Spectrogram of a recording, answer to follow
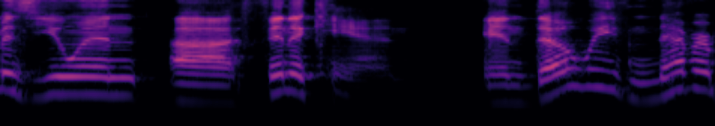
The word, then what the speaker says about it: Eoghan: It's Gaelic. It's Eoghan. It's pronounced Ewan, and it's Okay. yeah. Yeah, yeah. My name is Ewan Finnecan, and though we've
